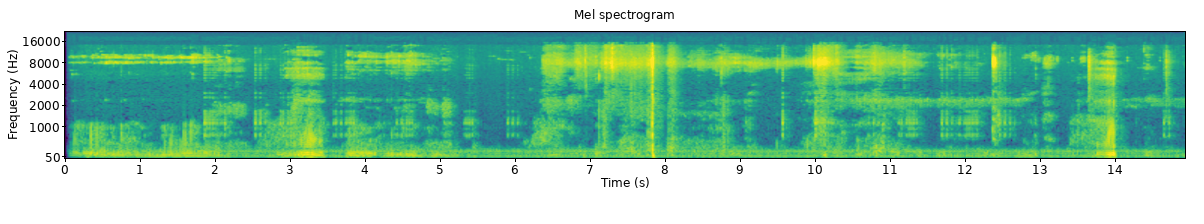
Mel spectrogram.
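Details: A domestic dog snoring indoors: a deep, rumbling, continuous drone with louder irregular snorts and breathy bursts throughout, in a quiet small room.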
